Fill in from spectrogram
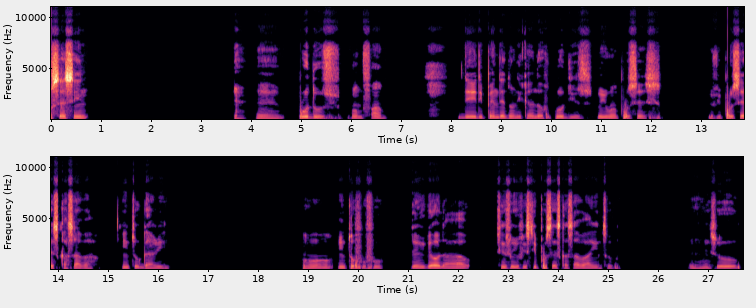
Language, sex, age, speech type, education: Nigerian Pidgin, male, 30-45, spontaneous, primary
